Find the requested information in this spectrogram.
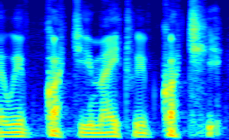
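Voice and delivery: low, soft reassurance; retold rescuer's voice. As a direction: speak low and softly to someone rescued. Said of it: "I just heard this voice say".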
